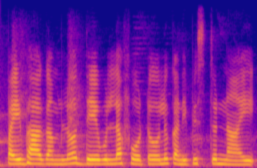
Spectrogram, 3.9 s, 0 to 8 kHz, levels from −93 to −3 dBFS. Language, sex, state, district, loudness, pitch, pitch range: Telugu, female, Telangana, Hyderabad, -16 LUFS, 215 Hz, 210-225 Hz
